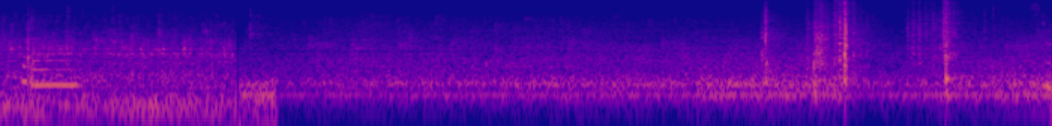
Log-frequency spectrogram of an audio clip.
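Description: Plastic food containers knocking against each other and the shelf as they are pushed into a freezer: a few sharp knocks near the end, over a steady background hum.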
